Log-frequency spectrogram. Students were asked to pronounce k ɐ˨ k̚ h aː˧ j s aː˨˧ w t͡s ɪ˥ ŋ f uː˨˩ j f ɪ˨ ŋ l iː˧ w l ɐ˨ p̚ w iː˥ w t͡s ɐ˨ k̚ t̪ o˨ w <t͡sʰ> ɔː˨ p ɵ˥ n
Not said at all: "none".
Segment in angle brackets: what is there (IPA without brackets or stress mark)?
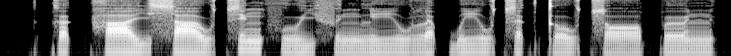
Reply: t͡s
